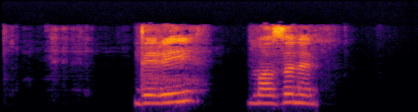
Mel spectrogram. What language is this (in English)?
Kurdish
